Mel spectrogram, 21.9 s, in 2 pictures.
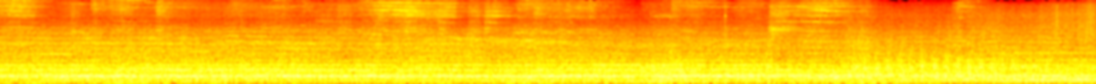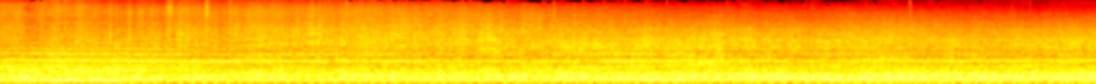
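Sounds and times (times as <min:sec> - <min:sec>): high wheel squeal: 0:00.0 - 0:08.6, 0:10.6 - 0:17.9
diesel locomotive engine running: 0:00.0 - 0:21.9.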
